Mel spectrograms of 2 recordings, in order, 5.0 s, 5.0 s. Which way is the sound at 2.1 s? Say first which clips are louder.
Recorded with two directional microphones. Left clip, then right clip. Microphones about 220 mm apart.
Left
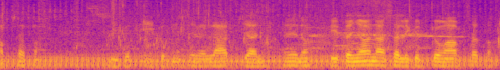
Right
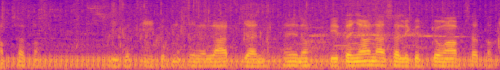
Even; 30° right (ahead or behind).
